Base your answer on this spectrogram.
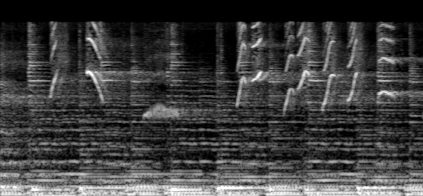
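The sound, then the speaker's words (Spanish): Quick, bright rising whistles from a mockingbird come in two bursts of repeated chirps, riding over steady, loud music with a heavy bass line underneath. “Silba la calandria.”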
